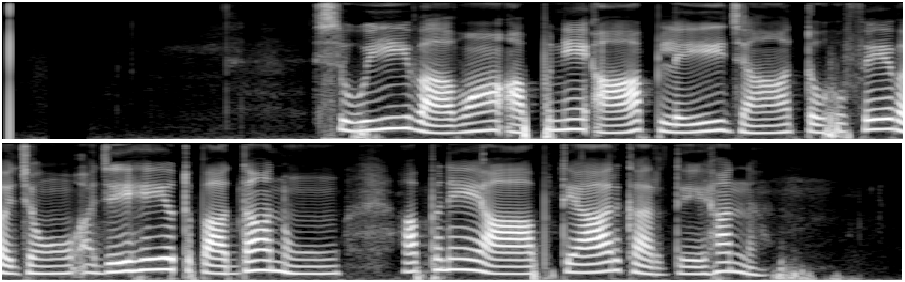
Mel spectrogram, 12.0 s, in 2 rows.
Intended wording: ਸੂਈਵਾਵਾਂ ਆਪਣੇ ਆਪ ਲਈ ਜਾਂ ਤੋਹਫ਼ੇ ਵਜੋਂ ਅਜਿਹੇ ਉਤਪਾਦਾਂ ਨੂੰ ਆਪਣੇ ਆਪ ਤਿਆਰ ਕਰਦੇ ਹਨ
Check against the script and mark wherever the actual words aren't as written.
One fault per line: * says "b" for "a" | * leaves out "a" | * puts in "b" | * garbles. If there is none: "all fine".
all fine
